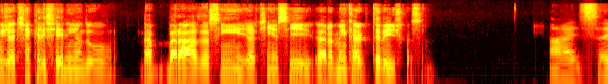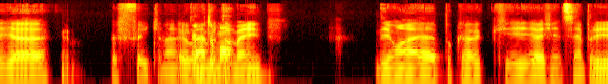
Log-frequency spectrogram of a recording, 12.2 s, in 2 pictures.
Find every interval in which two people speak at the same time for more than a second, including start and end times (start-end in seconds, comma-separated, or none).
none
